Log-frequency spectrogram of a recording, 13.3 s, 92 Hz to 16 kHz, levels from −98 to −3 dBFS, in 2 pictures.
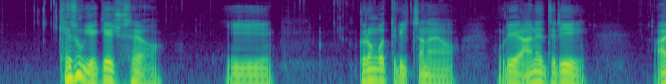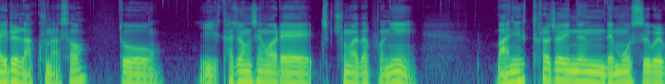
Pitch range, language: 90-115 Hz, Korean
